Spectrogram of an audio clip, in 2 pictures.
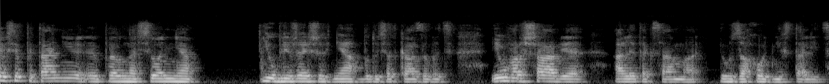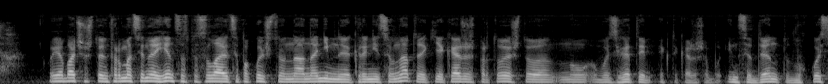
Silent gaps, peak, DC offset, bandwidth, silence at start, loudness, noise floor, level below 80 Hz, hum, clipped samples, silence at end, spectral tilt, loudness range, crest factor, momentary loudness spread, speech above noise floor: none; -6 dBFS; under 0.1%; 11 kHz; 0 s; -22 LUFS; -57 dBFS; -54 dBFS; none; under 0.1%; 0 s; -6.5 dB/octave; 6 LU; 16 dB; 11 LU; 36 dB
